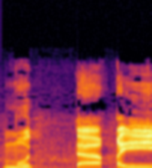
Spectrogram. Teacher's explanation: Matikan dengan huruf nun, hujung lidah menyentuh lelangit keras.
